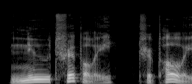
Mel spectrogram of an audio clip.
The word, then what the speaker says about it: New Tripoli: And fortunately, on one of the stops in the next day, New Tripoli it's pronounced, Pennsylvania, I did find one of those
